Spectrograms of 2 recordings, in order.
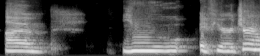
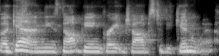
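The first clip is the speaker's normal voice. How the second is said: ordinary talk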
